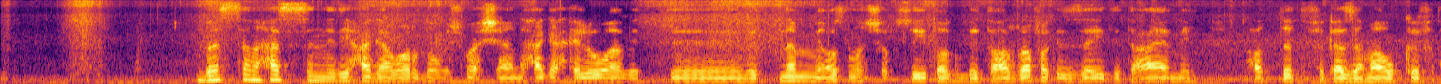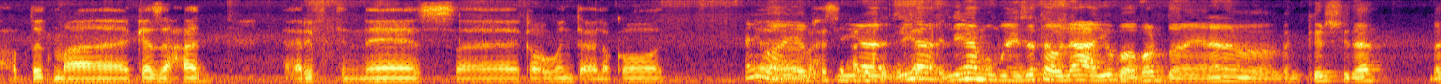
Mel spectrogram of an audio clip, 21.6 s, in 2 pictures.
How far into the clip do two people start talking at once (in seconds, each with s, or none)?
16.5 s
